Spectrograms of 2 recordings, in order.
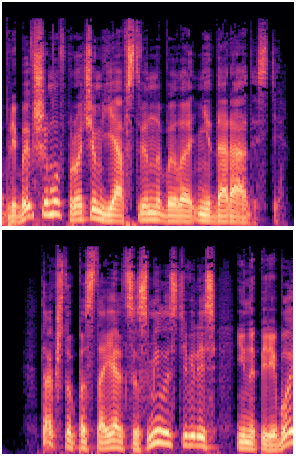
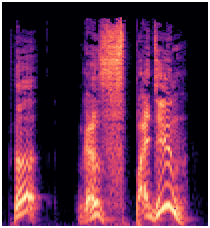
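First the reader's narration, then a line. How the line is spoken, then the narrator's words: Barked. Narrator (Russian): Рявкнул на низший чин его высокопревосходительство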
